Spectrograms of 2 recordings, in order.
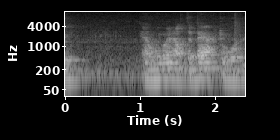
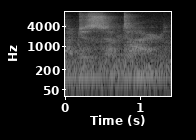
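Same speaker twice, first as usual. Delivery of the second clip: whispered and spent, much softer; exhausted whisper; 8 dB quieter than usual. Retold or imitated. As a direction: barely voice it, drained. Exhausted after the fight.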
